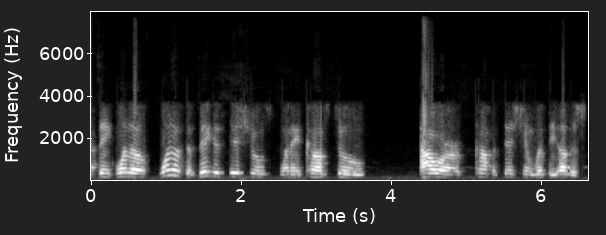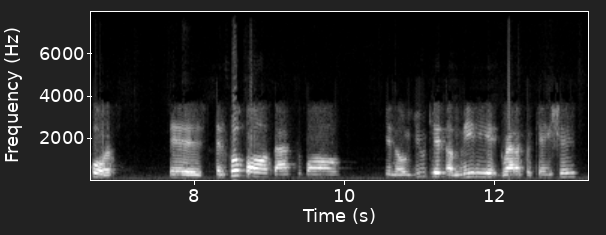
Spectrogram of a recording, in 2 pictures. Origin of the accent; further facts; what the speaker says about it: Newark, New Jersey, United States; born there; I was born in Newark, New Jersey, single parent.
